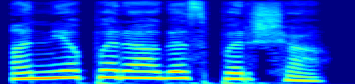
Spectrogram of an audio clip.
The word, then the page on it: ಅನ್ಯಪರಾಗಸ್ಪರ್ಶ: anyaparāgasparśa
